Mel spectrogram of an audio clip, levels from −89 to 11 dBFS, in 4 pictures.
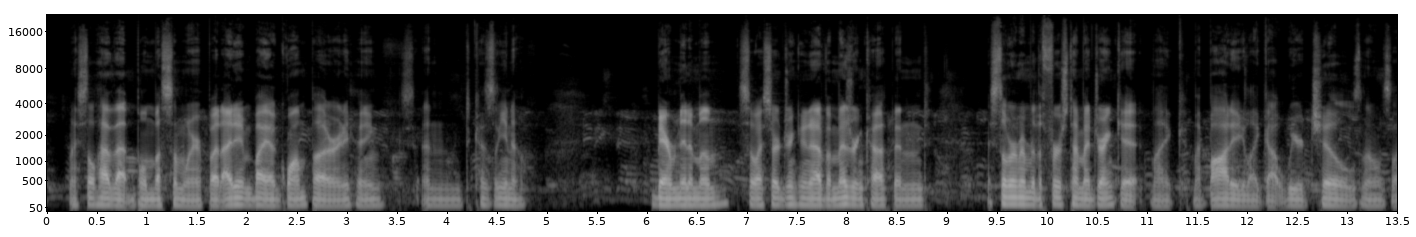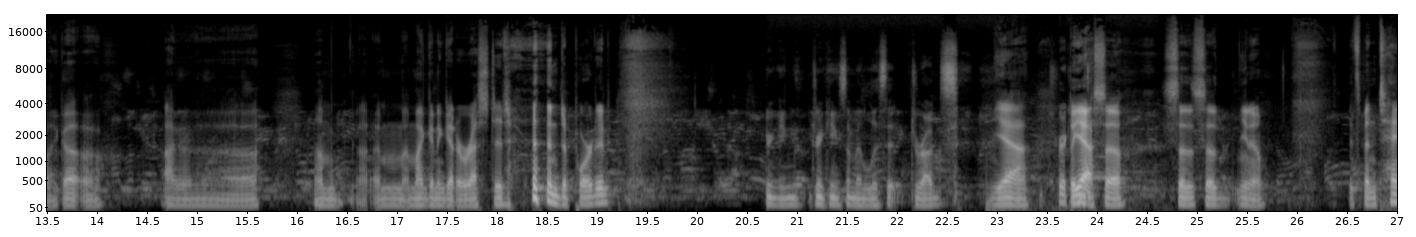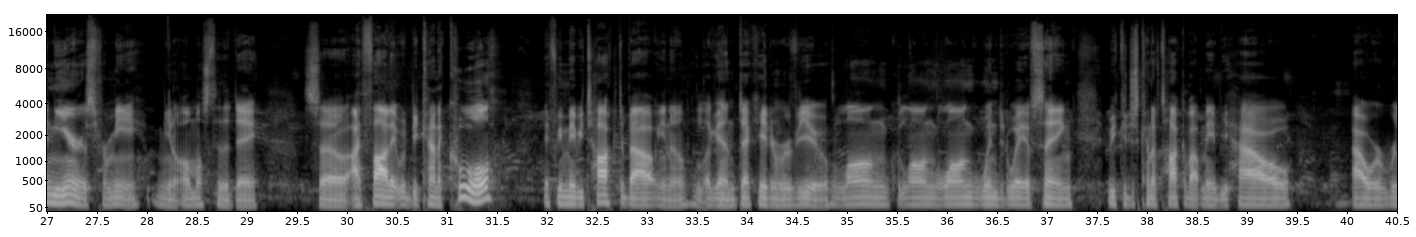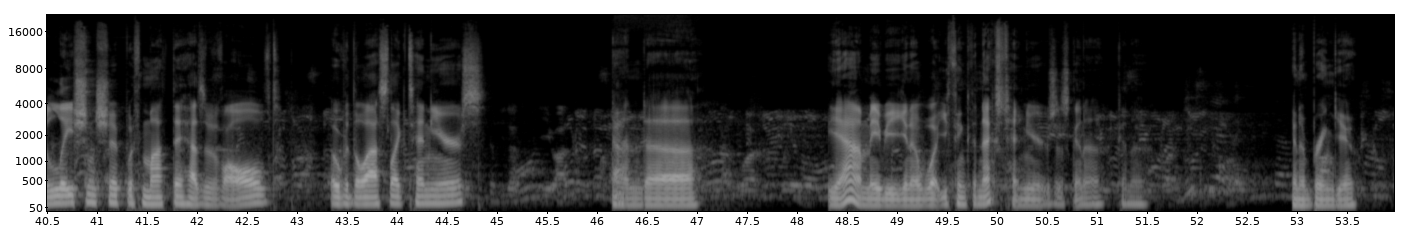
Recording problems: background chatter; faint; throughout; 3 voices, 25 dB below the speech

